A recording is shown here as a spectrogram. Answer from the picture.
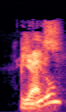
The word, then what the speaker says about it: Poeltl: Is that how you pronounce his name? – Poeltl? Yes. Poeltl.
